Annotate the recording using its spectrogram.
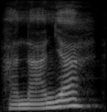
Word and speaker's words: Hananiah: Among these from the people of Yehuda were Daniel, Hananiah, Mishael, and Azariah. That's how you pronounce their name in Hebrew.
